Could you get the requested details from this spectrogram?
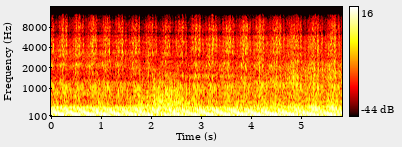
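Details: VW Type 1 air-cooled flat-four on its first run after new valve adjustment screws: even, steady idle with a busy mid-pitched rattle, no loud valve ticking or misfire; sounds healthy.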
